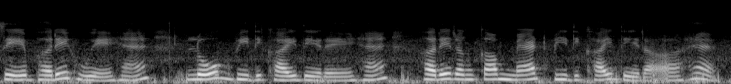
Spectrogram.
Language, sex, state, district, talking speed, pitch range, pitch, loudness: Hindi, female, Punjab, Pathankot, 155 wpm, 195-235 Hz, 220 Hz, -16 LUFS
